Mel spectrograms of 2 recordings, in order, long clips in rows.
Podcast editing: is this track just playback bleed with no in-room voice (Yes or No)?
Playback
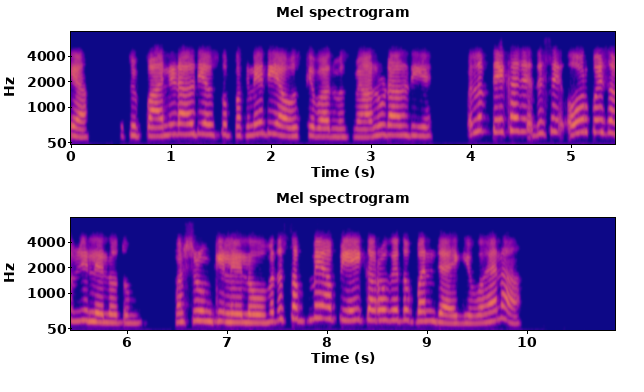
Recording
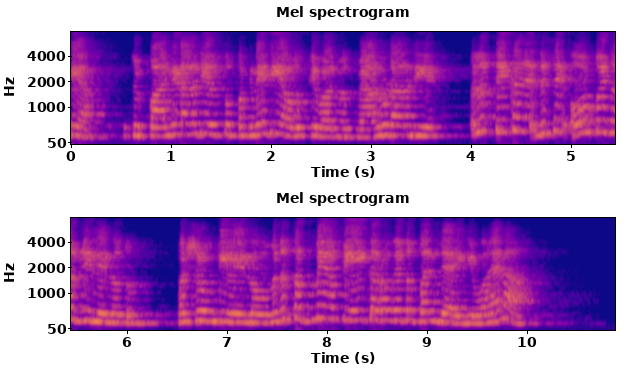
Yes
